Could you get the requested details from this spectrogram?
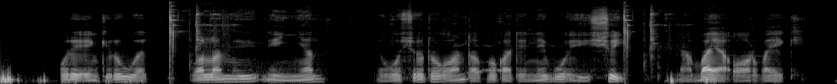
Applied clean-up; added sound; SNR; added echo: neural mask model RNNoise.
